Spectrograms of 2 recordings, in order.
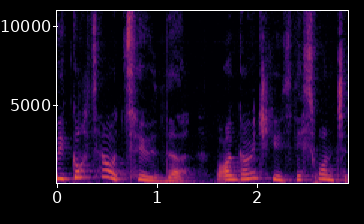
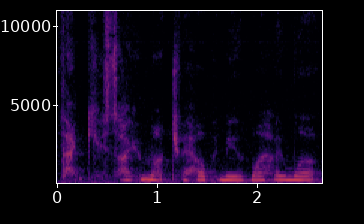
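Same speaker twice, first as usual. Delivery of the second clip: soft unvoiced whispered thanks; a whispered thank you; 8 dB quieter than usual.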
